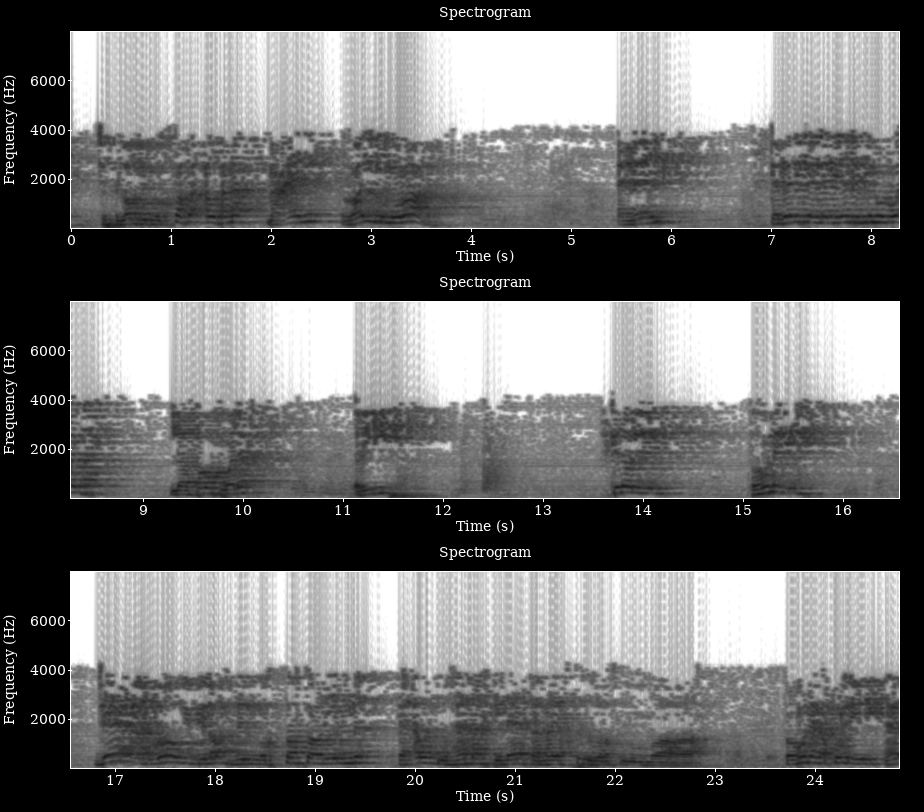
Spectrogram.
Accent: Egypt; كان عندنا في مصر الكلام ده مثلا من 25 سنة

